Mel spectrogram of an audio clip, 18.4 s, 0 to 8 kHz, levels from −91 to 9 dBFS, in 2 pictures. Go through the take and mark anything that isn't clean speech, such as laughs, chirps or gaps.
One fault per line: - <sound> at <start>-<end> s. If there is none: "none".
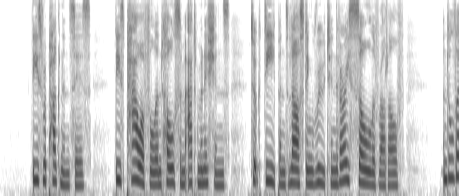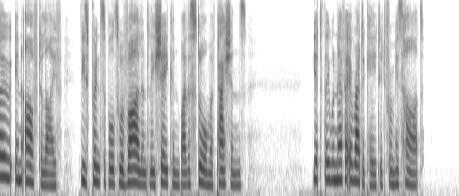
none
